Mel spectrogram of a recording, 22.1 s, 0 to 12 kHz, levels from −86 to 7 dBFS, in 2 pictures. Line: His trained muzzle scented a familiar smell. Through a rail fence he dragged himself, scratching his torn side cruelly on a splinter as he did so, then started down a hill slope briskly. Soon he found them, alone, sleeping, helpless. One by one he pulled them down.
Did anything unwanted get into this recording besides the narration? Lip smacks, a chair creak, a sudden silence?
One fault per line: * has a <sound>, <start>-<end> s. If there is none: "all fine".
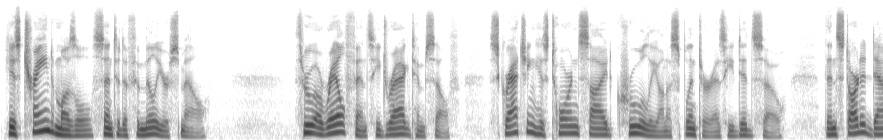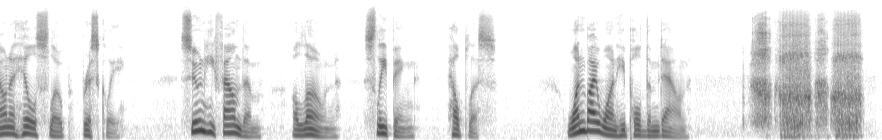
* has a breath, 20.3-21.9 s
